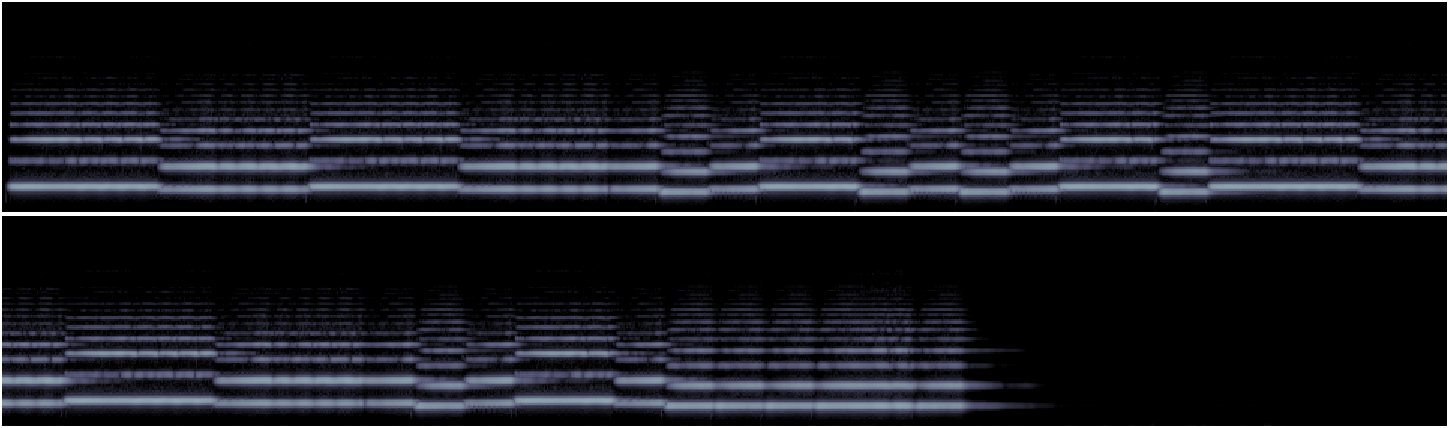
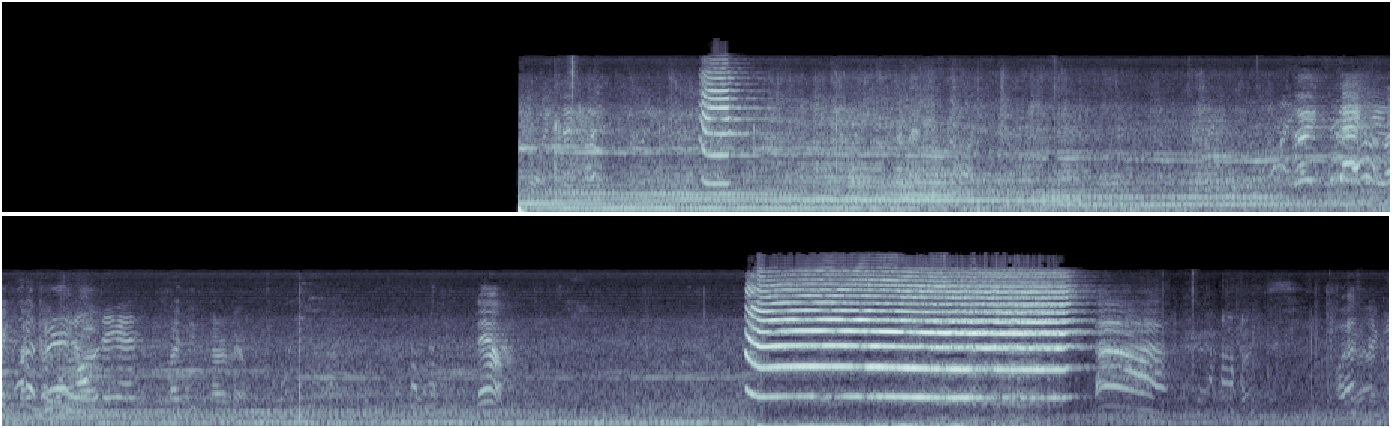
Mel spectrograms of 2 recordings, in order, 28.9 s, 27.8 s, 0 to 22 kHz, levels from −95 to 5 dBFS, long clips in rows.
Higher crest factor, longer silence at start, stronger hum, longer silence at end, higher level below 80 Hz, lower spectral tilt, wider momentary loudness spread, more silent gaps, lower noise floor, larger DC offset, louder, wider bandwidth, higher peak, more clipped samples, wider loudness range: about the same, 10 dB vs 14 dB; second, 0.05 s vs 5.15 s; neither; first, 4.6 s vs 0 s; second, under -90 dBFS vs -34 dBFS; about the same, -2.5 dB/octave vs -2 dB/octave; second, 5 LU vs 26 LU; neither; first, under -90 dBFS vs -41 dBFS; neither; second, -36 LUFS vs -7 LUFS; second, 5.2 kHz vs 11 kHz; second, -26 dBFS vs 0 dBFS; neither; second, 3 LU vs 24 LU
